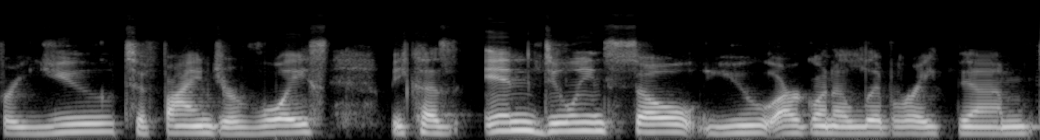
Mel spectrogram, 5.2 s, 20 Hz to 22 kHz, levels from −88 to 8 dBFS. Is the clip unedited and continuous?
no; 1 cut; at 1.7 s

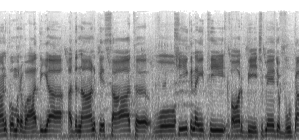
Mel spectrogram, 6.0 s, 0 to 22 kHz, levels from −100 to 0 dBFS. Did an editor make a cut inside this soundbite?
yes; 1 cut; at 3.5 s

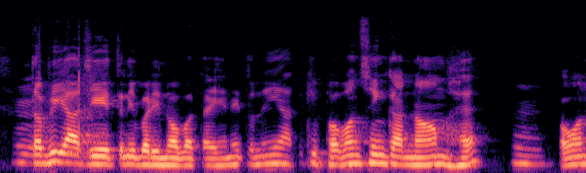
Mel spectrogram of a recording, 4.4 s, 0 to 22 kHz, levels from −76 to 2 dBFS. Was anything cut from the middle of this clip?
yes; 1 cut; at 2.3 s

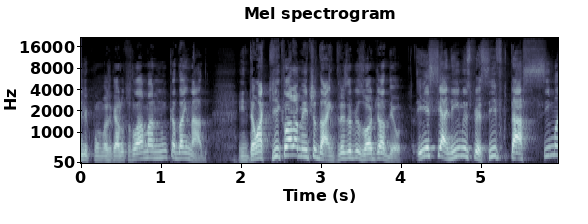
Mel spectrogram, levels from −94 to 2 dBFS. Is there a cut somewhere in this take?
yes; 1 cut; at 4.0 s

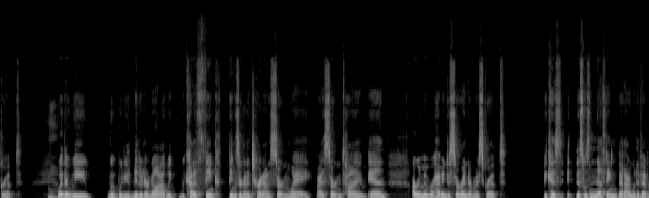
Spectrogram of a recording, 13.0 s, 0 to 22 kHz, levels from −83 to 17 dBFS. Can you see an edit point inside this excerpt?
no; 0 cuts

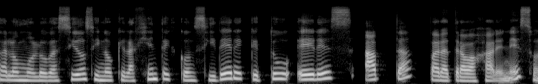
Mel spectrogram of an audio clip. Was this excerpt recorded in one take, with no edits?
yes; 0 cuts

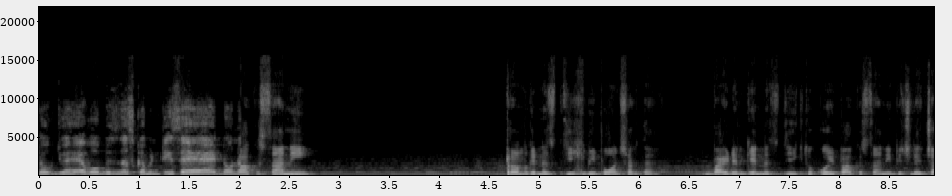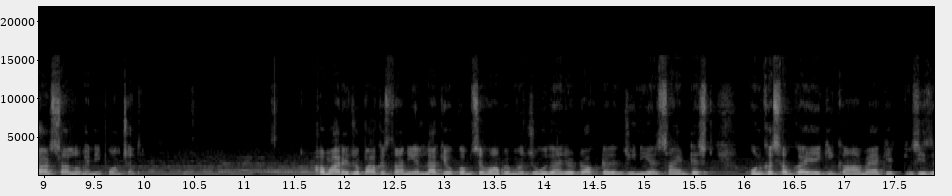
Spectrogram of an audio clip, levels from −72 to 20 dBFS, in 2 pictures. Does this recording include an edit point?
yes; 1 cut; at 2.0 s

